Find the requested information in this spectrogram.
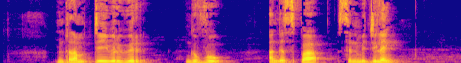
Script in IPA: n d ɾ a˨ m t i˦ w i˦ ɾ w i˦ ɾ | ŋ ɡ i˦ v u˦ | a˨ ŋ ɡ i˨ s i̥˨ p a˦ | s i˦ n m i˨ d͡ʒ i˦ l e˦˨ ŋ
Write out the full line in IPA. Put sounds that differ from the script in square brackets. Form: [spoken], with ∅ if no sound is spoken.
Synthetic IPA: n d ɾ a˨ m t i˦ w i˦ ɾ w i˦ ɾ | ŋ ɡ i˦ v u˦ | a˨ ŋ ɡ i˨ s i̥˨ p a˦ | s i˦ n m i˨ d͡ʒ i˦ l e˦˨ ŋ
